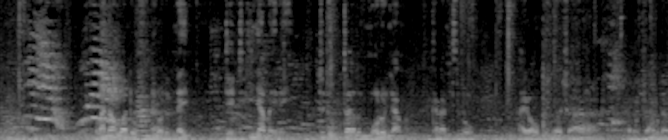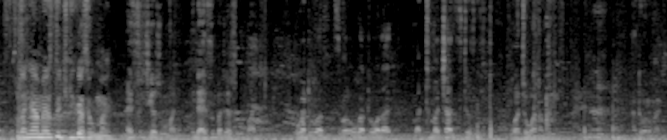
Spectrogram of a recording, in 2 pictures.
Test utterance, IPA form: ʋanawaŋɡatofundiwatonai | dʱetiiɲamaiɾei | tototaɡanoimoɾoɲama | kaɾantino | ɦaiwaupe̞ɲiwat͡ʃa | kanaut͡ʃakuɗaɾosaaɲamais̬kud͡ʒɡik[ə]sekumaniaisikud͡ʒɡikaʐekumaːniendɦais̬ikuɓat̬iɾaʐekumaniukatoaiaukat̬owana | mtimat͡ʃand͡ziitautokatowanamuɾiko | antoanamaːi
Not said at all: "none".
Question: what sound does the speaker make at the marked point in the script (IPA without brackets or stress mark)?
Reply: a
